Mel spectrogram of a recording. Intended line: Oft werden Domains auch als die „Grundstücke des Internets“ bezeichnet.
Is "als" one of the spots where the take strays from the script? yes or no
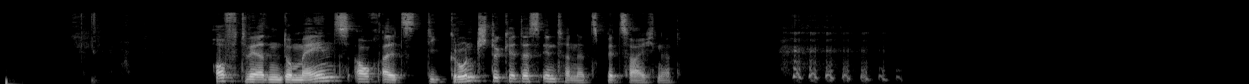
no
